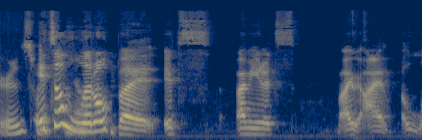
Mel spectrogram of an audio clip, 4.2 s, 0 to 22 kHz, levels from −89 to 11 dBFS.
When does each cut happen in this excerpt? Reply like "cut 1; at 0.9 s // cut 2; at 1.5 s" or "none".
cut 1; at 1.1 s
